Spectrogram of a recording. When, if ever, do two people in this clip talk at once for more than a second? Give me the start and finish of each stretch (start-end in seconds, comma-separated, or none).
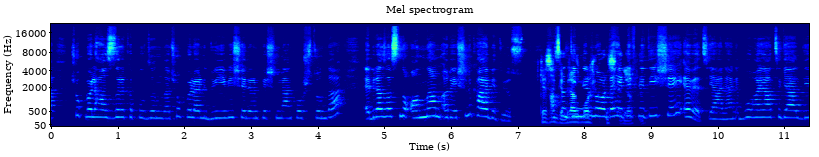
7.5-8.9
